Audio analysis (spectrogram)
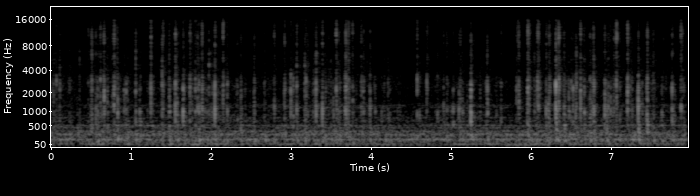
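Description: Fingertips with long red-painted nails type fast on a thin backlit aluminium keyboard whose plastic keys sit under a red silicone skin. The result is a dense, steady stream of soft, muffled tapping clicks with short bright ticks over a low hum.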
